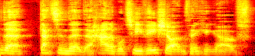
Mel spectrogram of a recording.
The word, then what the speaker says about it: Hannibal: so she's TR to Hannibal Lector whose name rhymes with cannibal which I which came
